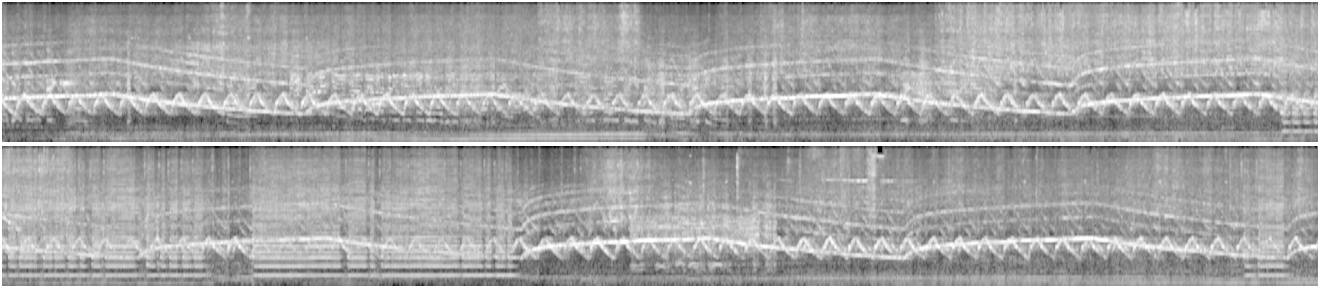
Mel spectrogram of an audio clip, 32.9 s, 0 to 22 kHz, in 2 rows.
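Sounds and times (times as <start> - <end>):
fast yelping siren: 0.0 - 32.9
fire truck siren wailing: 0.0 - 32.9
truck engine hum: 0.0 - 32.9
truck horn: 15.8 - 23.2, 24.3 - 26.8, 31.8 - 32.9.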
